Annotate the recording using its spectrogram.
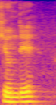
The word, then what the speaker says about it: Hyundai: Did you know that that's not how you pronounce it? – I've heard people say Hyundai. – It's Hyundai. Hyundai.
